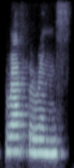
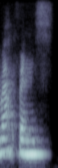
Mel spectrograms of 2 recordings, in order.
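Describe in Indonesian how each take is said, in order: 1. Kata itu diucapkan dengan tiga suku kata penuh. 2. Vokal di tengah dihilangkan, jadi hanya dua suku kata. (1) "Bukan reference" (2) "No, the reference"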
